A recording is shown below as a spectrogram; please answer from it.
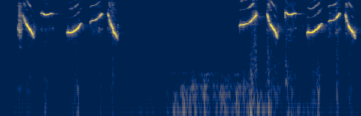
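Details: Oriental magpie-robin song in two bursts of bright whistles, upslurred and downslurred notes with one steady high tone, each burst about a second long. A soft low rumble sits in the gap between them.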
